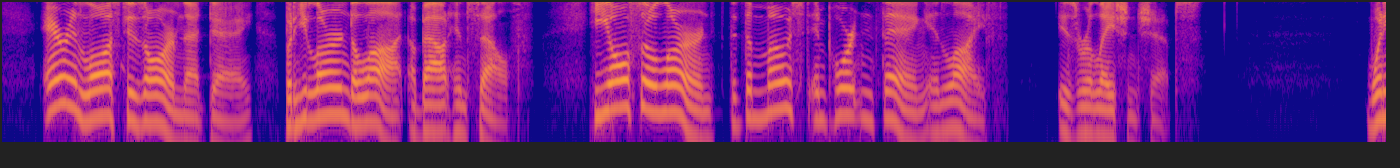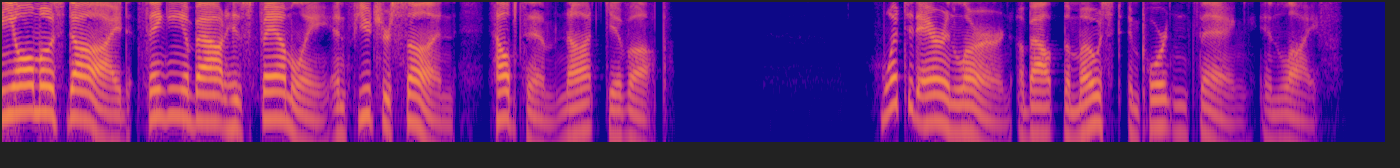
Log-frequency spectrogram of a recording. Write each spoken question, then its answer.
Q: What did Aaron learn about the most important thing in life?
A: The most important thing in life is relationships.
